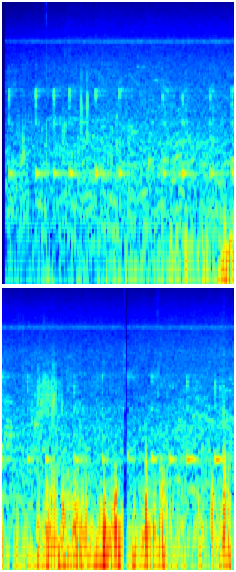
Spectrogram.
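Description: A steady series of short, evenly spaced pips, about three a second, under a low rumble on the microphone that starts about three seconds in.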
